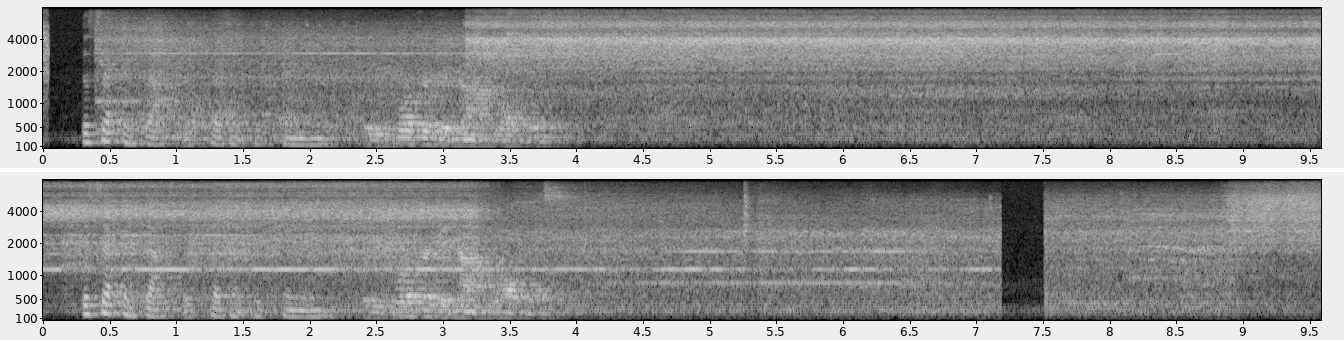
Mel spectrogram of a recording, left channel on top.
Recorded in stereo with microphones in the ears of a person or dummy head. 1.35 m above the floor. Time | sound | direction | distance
0.3 | a woman speaking | 10° right (ahead or behind) | 0.8 m
2.4 | a man speaking | 40° right (ahead or behind) | 6.5 m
